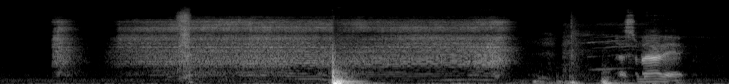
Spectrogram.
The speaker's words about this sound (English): That was a comically loud fart. What even did I hear that? It's like that was real. A comically loud. I mean, there's a video. It's real. Yeah, that was a leaky one.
